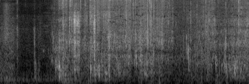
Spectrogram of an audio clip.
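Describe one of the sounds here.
Water splashes and gurgles around a small boat's hull as it moves.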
